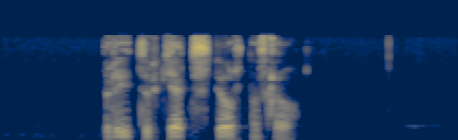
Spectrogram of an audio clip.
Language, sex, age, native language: Icelandic, male, 40-49, Icelandic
